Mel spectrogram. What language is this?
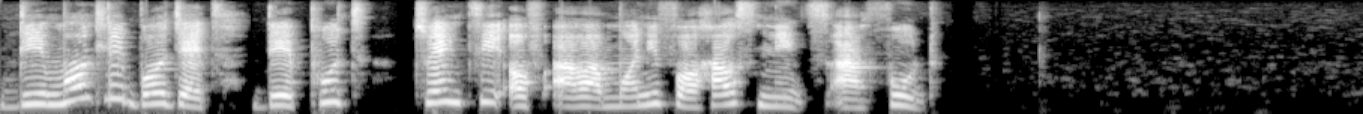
Nigerian Pidgin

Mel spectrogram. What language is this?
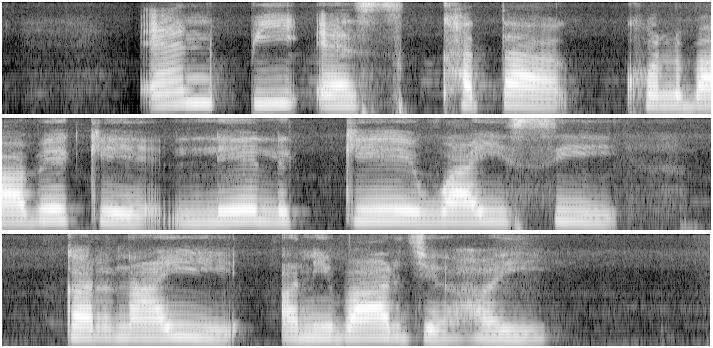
Magahi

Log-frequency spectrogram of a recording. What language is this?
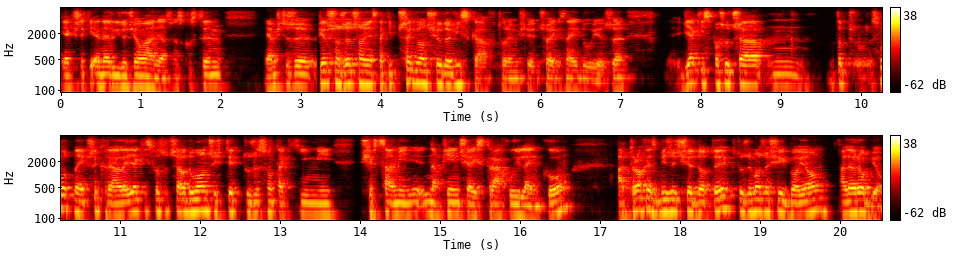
Polish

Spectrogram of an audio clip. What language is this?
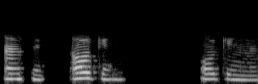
Tamil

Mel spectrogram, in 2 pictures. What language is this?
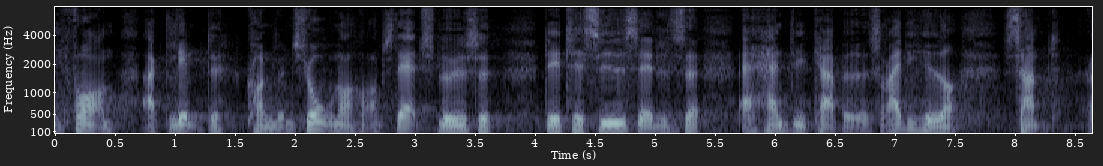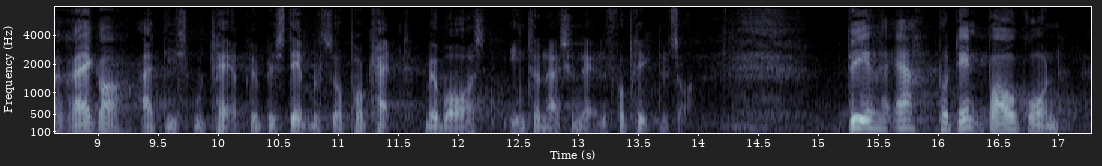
Danish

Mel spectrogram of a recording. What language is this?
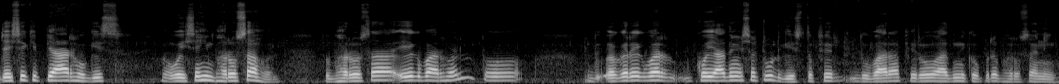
Korwa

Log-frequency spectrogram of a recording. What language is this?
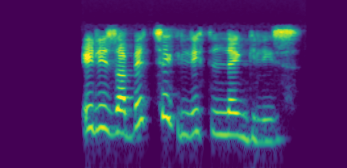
Kabyle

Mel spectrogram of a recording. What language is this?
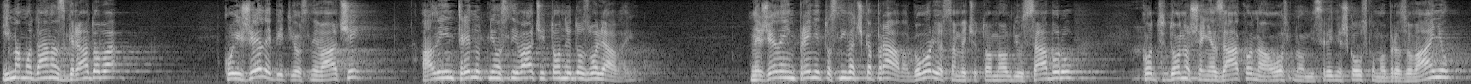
Croatian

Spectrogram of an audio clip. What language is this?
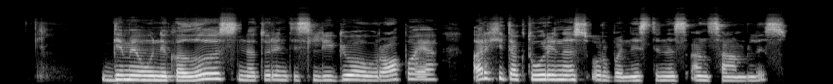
Lithuanian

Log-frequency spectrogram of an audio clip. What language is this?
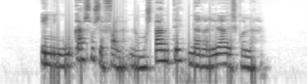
Galician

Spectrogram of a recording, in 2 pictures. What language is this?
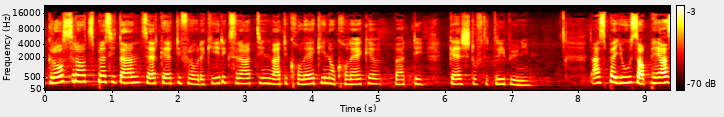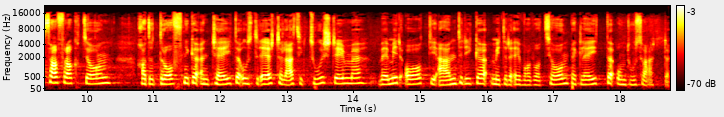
Swiss German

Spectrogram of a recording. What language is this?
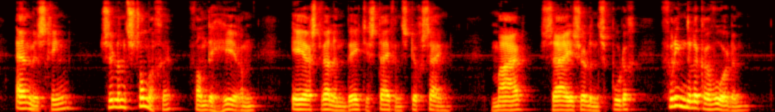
Dutch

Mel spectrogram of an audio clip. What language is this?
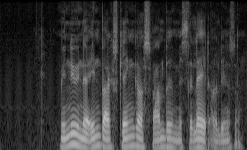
Danish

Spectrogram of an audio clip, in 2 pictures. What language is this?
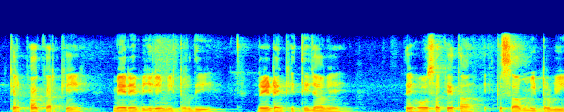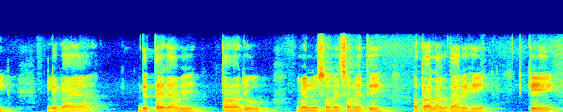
Punjabi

